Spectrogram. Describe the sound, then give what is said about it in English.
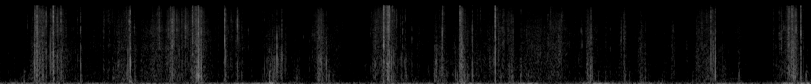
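Footsteps crunch and crackle through dry bushes, brush and twigs in a forest, a steady series of snapping, rustling steps with leaves crinkling underfoot, no voices. “We're still walking on all the bushes and trees in the forest here.”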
